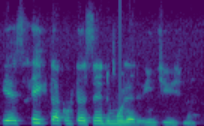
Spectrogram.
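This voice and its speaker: A man whose first language is Kayapó speaks in Portuguese as a guest in a study group meeting. He explains slowly and haltingly, repeating words between many fillers. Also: fairly high pitch, lively intonation. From Brazil. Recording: muffled lo-fi recording.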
